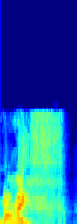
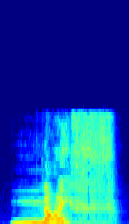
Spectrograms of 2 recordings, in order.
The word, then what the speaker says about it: knife: all of these words the letter K comes before the letter n and that means the letter K is silent so practice with me night night knife knife and knee knee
